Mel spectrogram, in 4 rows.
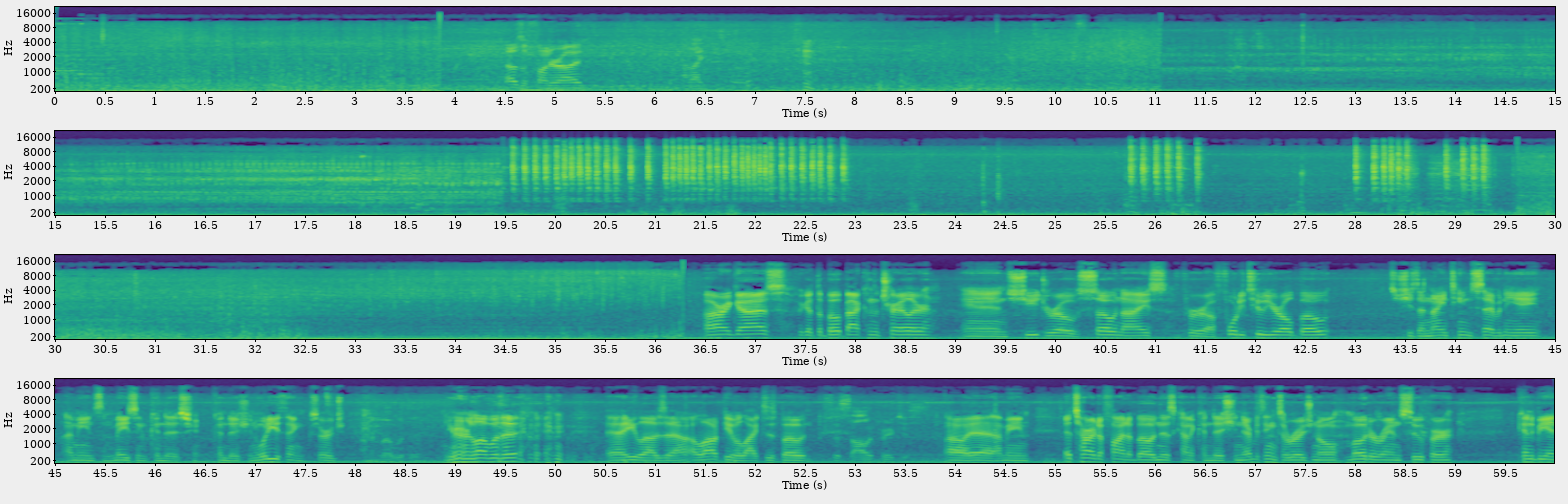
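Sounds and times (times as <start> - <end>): pickup truck engine idling: 11.1 - 29.6
rapid clicking bursts: 19.5 - 23.0.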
